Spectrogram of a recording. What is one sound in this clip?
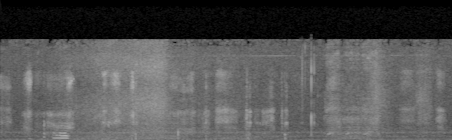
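A baby coos softly close by.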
